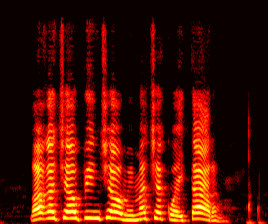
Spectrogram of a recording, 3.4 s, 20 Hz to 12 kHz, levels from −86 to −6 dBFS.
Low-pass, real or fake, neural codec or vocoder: 10.8 kHz; fake; codec, 24 kHz, 3.1 kbps, DualCodec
